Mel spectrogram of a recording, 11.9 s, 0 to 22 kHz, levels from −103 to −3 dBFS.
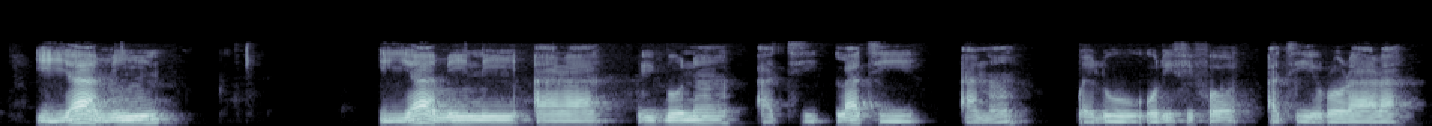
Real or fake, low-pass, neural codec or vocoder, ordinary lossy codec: real; 5.4 kHz; none; none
